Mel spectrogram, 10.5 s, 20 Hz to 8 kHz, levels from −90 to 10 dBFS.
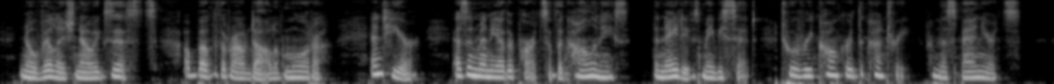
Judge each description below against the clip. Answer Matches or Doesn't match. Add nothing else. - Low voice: Doesn't match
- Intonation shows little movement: Doesn't match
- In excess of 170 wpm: Matches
